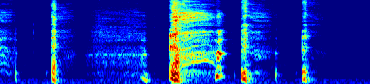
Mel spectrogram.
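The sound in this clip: A person coughing and clearing their throat: a few short, harsh bursts spread out unevenly, with one louder, rougher cough in the middle, and no talking.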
